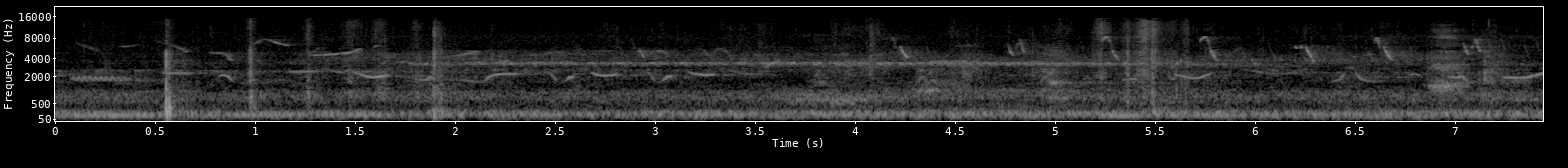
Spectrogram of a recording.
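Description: Faint outdoor quiet with birds chirping over and over in short, hooked chirps, and a thin steady high tone through the middle. A couple of soft clicks come in the first two seconds.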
